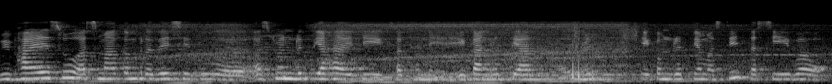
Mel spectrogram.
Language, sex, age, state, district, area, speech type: Sanskrit, female, 18-30, Odisha, Jagatsinghpur, urban, spontaneous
